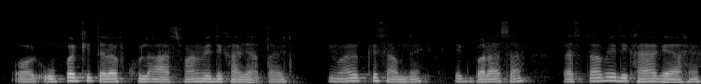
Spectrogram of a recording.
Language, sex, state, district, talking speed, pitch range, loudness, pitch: Hindi, male, Bihar, Kishanganj, 160 wpm, 120-140 Hz, -29 LUFS, 130 Hz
